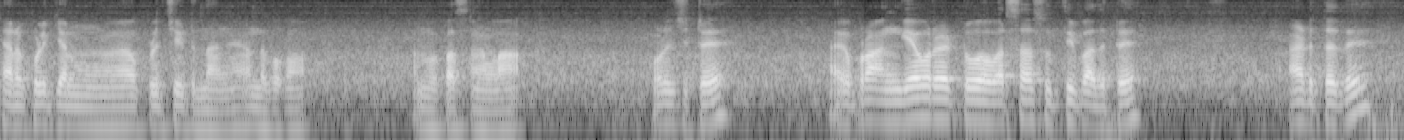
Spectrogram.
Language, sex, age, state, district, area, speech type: Tamil, male, 45-60, Tamil Nadu, Mayiladuthurai, rural, spontaneous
